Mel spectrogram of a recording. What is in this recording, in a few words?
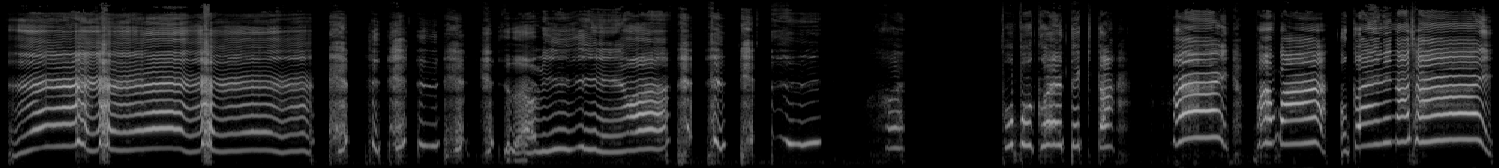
Little girl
